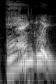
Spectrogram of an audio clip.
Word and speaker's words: Ang Lee: Is that Ang Lee? Is that how you pronounce that? – Ang Lee, yes.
